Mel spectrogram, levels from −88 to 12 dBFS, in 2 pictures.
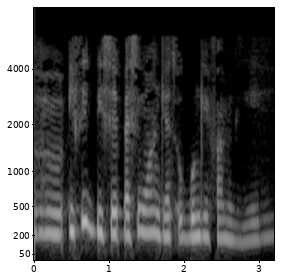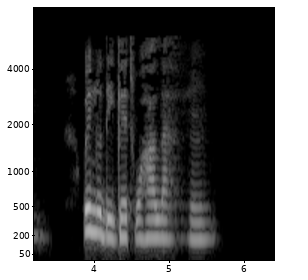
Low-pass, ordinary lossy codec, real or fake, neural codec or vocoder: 7.2 kHz; MP3, 24 kbps; fake; codec, 16 kHz, about 1 kbps, DyCAST, with the encoder's durations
